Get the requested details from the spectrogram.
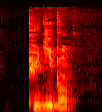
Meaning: prudish
- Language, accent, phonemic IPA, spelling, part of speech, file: French, France, /py.di.bɔ̃/, pudibond, adjective, LL-Q150 (fra)-pudibond.wav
